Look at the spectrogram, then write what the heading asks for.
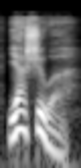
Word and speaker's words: Yeshua: Yeshua. Three syllables, each carrying specific spiritual weight.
